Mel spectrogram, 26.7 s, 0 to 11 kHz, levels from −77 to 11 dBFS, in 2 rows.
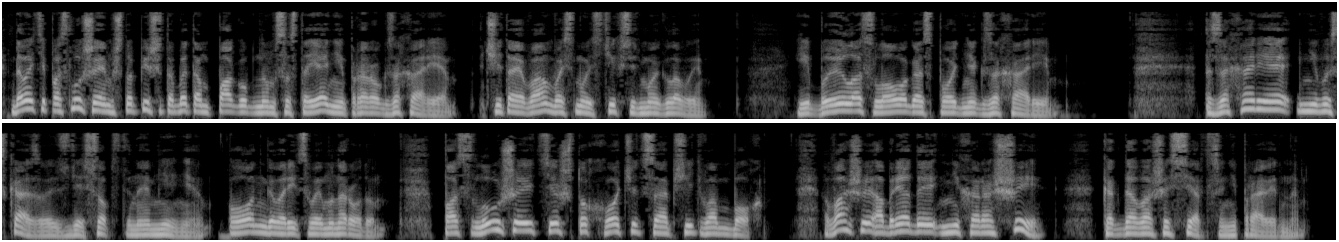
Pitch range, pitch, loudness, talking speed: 115-150 Hz, 130 Hz, -20 LUFS, 100 wpm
